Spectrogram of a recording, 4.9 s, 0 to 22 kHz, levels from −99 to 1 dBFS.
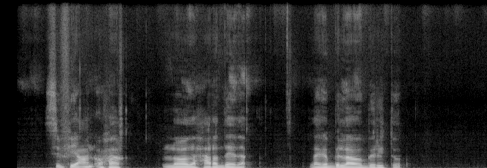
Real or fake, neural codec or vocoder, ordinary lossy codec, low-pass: fake; vocoder, 44.1 kHz, 128 mel bands, Pupu-Vocoder; none; none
